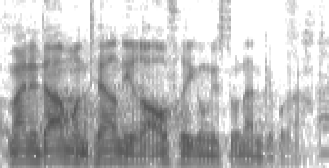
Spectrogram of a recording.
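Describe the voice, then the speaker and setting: A man's voice: fairly low pitch, expressive, fast talker, creaky. An actor playing an evasive, flustered official spokesman in a German radio play, stammering and repeating himself to placate reporters. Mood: flustered, placating. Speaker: press spokesman. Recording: loud crowd of voices behind.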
